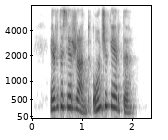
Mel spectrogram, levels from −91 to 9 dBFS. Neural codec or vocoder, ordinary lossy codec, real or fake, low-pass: none; Opus, 16 kbps; real; 7.2 kHz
